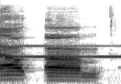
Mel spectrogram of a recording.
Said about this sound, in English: Got to ding the bell for Kenny on that one.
